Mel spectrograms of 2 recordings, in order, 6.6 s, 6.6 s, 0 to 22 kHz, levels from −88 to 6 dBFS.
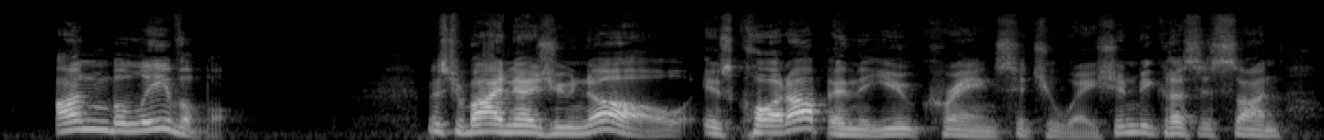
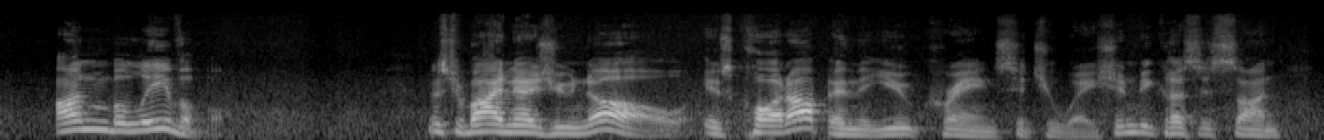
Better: first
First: none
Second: hiss; faint; throughout; 30 dB below the speech

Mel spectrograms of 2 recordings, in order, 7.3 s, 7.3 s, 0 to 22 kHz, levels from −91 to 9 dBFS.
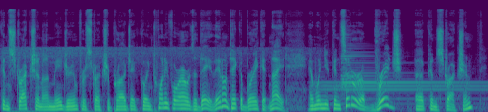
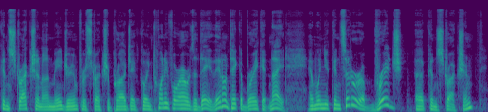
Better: second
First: household noises; noticeable; throughout; 15 dB below the speech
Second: none

